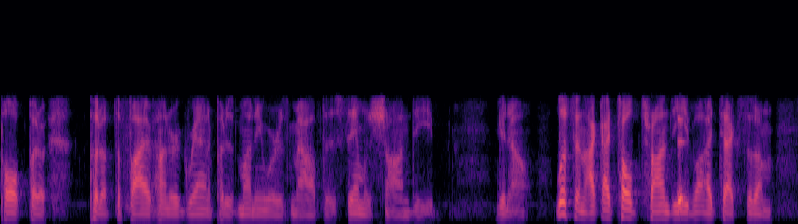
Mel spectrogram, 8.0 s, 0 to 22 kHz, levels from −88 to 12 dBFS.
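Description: Nothing stood out on listening; the speech sits within the narrow band of an ordinary telephone line, with nothing heard above about 3.7 kHz.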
